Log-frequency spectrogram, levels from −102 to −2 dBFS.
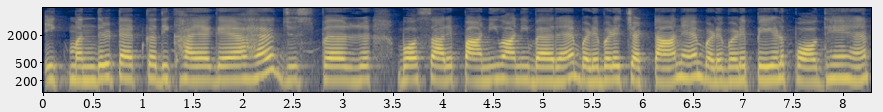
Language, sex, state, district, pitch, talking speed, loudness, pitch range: Hindi, female, Chhattisgarh, Raipur, 210 Hz, 180 wpm, -17 LUFS, 205-220 Hz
